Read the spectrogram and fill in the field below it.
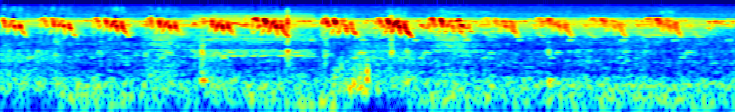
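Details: A jungle bush quail (Perdicula asiatica) foraging near Dombivli, Thane district, Maharashtra, gives thin, high chirps in quick overlapping bursts, about two or three a second, over a low rumbling background.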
